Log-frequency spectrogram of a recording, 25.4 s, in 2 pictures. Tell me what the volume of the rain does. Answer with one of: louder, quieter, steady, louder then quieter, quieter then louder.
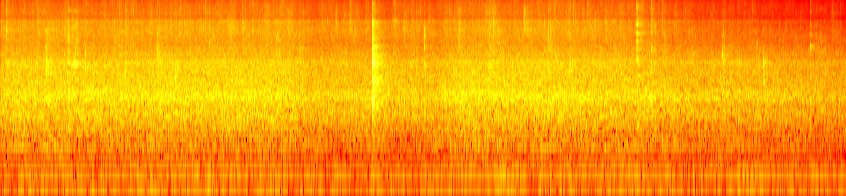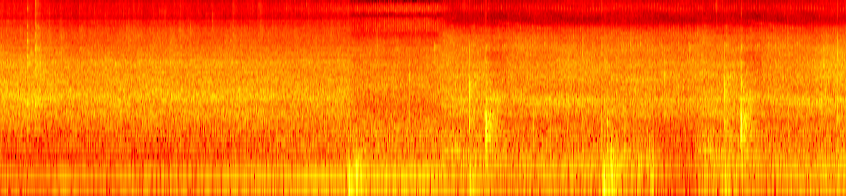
quieter.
